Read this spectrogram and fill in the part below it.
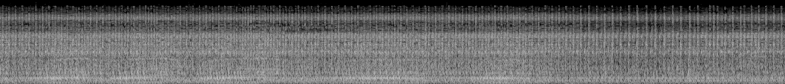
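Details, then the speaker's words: Lexmoto FMX 125cc single, kick-started after checking for spark: sharp rapid puffing tick riding on the exhaust note, exhaust still blowing a bit, likely at the header joint; owner hopes to nip it up. "Is that the exhaust sounds like it's still blowing a bit, but hopefully I can nip that up."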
